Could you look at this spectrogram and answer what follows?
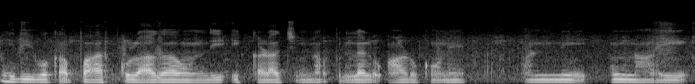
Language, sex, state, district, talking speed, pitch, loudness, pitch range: Telugu, male, Telangana, Hyderabad, 95 wpm, 110 Hz, -19 LUFS, 105-110 Hz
